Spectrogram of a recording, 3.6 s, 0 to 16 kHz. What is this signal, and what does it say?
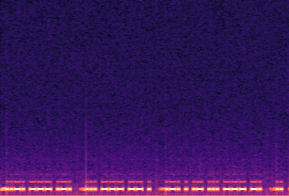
Morse code, heard as a keyed tone, about 48 wpm, 600 Hz. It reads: FOR SOME REASON I
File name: archived / CRSnet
